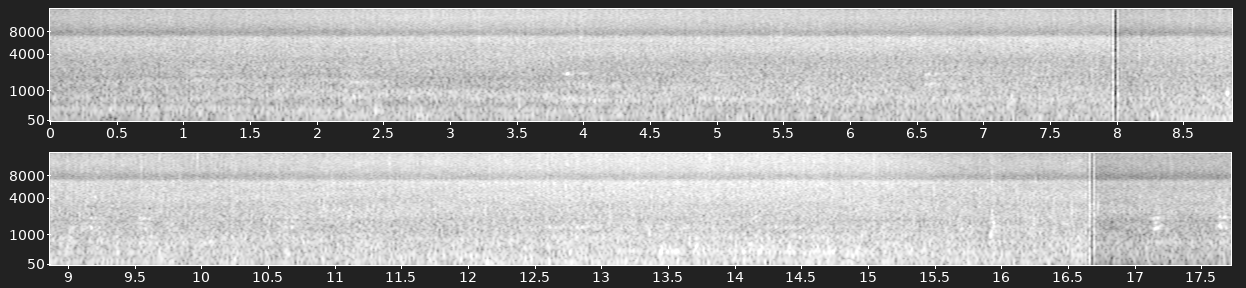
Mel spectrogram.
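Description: Shallow rocky mountain stream rushing and splashing over boulders in a steady wash of noise. It grows gradually louder and drops away suddenly near the end.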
